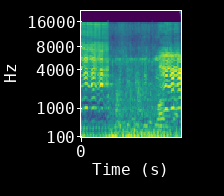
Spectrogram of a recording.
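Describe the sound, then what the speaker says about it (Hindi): Young goat kids bleat loudly and close by during cargo loading, with continuous bleating across the moment and a voice talking faintly underneath. "ये बकरी के बच्चे हैं माशाल्लाह"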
